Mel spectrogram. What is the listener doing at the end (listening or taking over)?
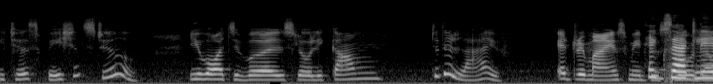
taking over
